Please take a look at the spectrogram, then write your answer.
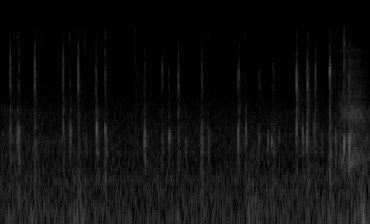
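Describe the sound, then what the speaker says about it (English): Typing on a computer keyboard while editing a title, with quick irregular key clicks close by and no talking. "To modify the title, you simply click and type."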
